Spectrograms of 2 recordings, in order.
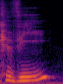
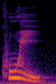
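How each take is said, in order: First: The qu sounds like kv. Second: The qu sounds like kw. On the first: "auf Deutsch Q" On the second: "auf Italienisch Qui"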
